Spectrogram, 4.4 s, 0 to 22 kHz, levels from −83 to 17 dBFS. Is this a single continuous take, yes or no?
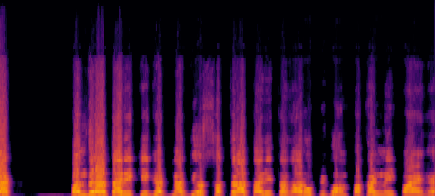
yes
